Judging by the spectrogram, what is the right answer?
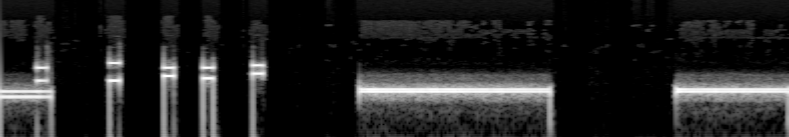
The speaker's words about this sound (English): But I'm dialing the number right now.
